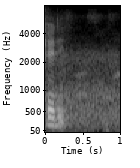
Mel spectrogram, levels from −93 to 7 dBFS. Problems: constant background noise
